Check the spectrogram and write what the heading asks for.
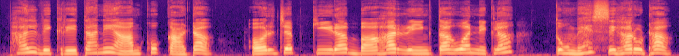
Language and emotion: Hindi, disgusted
